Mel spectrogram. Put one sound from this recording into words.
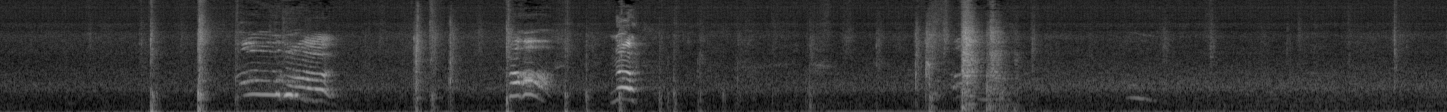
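A trampoline mat thumps and creaks under bouncing feet.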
